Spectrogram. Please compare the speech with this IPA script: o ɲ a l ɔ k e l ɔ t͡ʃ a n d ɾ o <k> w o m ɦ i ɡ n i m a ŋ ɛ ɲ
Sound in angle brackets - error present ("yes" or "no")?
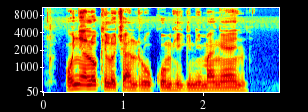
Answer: no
